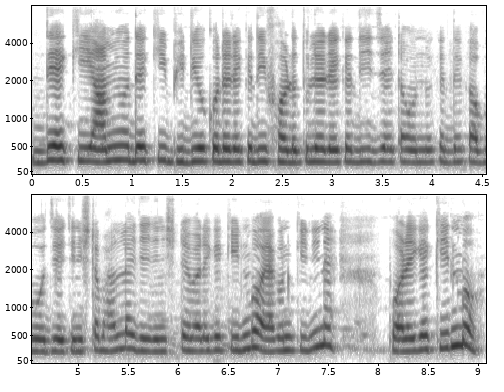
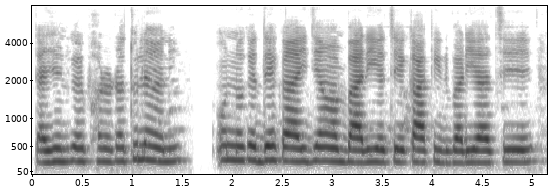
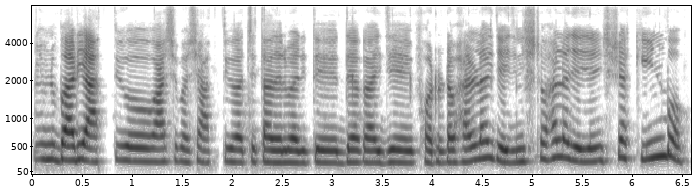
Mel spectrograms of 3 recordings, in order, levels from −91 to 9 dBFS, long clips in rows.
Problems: none marked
